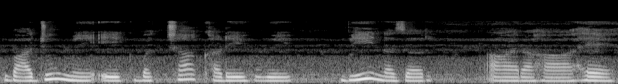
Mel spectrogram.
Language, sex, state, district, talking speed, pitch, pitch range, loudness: Hindi, female, Madhya Pradesh, Katni, 105 wpm, 175 Hz, 170-195 Hz, -13 LUFS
